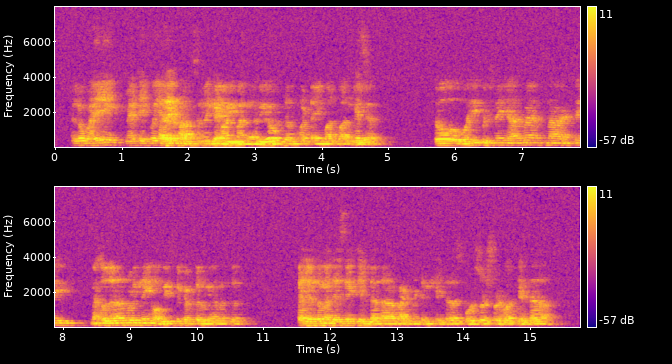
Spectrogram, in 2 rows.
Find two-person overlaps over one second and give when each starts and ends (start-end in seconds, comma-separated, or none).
1.6-3.3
